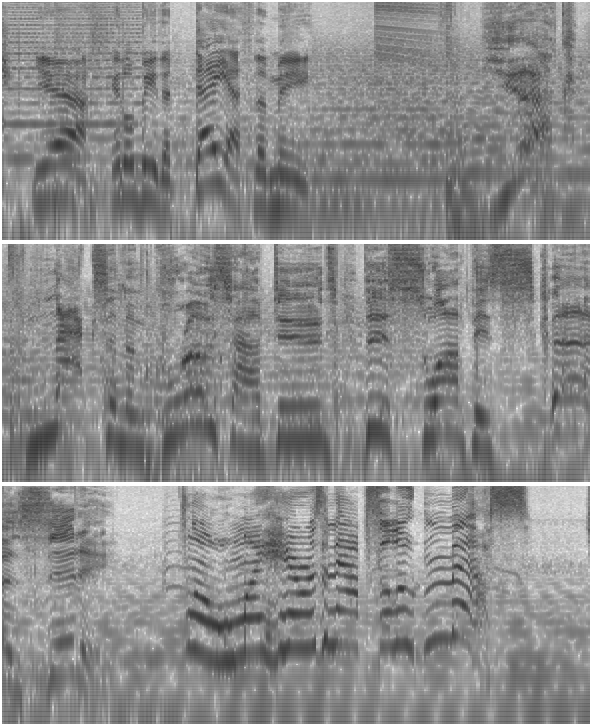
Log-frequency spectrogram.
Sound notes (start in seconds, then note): none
